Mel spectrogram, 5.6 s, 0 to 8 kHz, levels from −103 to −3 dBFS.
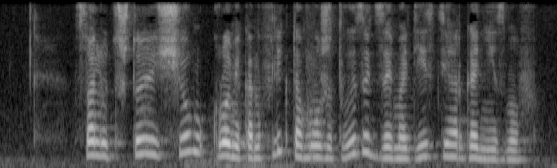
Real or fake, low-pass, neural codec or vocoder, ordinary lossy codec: real; 7.2 kHz; none; MP3, 48 kbps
